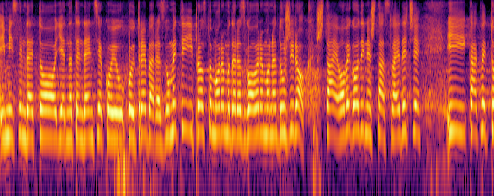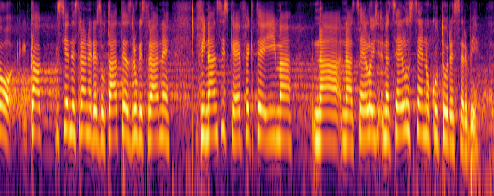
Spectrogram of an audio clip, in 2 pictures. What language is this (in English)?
Serbian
